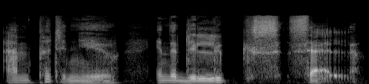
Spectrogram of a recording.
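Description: A man voicing a sneering, menacing villain who poses as a detective in an audiobook, with a drawn-out, gloating delivery. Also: sits low, fairly even intonation, a bit bright, no room sound, studio quality, full character voice. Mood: smug menace. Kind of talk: audiobook character voice.

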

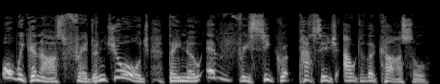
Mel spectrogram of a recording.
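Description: A man voicing an offhand, easily excited teenage boy in an audiobook. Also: a little high, a little fast, slightly rough, dry recording, studio quality, pitched above the performer's own voice, exaggerated voice. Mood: spirited. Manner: offhand, dreamy and spirited. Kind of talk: audiobook character voice.

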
